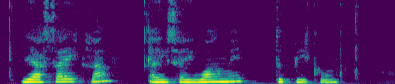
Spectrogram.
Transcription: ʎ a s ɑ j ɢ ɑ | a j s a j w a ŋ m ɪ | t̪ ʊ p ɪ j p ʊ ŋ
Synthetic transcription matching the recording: ʎ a s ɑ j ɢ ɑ | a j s a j w a ŋ m ɪ | t̪ ʊ p ɪ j k ʊ ŋ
